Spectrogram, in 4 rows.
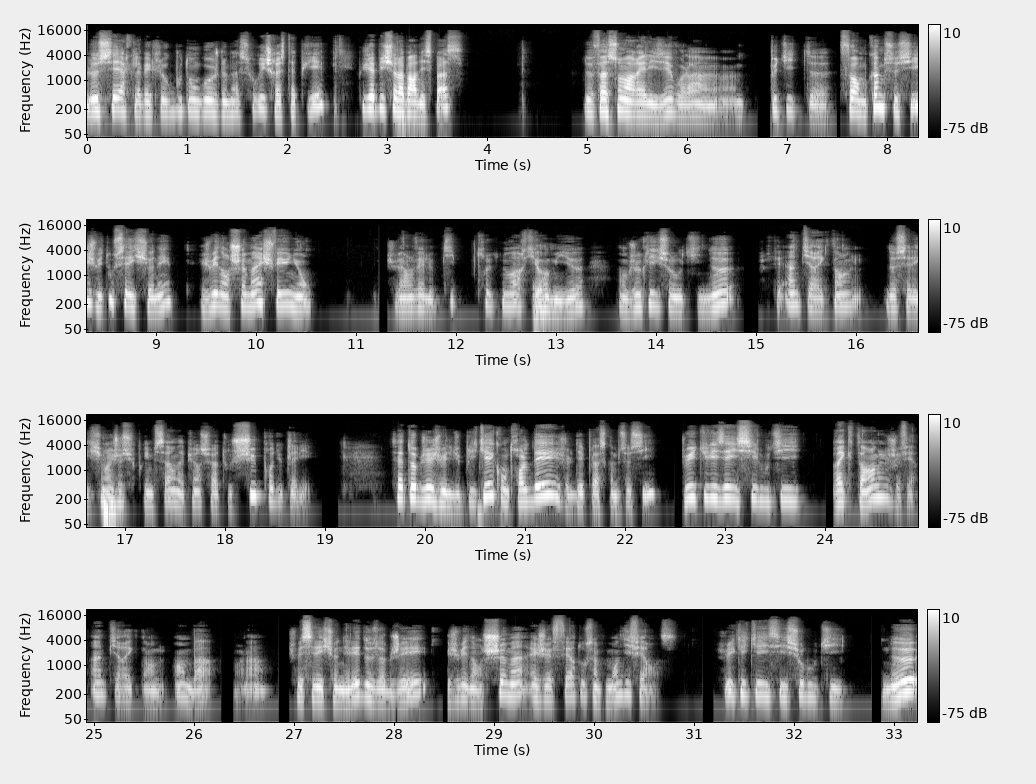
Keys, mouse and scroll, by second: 2.4-5.1 typing, 7.5 click, 9.5 click, 10.4 click, 10.9 middle click, 14.4 click, 14.9 click, 18.4 click, 18.9-19.4 drag, 20.9-21.9 drag, 24.0 click, 24.9-26.2 drag, 27.0 click, 27.6 click, 29.0 click, 30.2 click, 30.9 click, 32.8 click.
